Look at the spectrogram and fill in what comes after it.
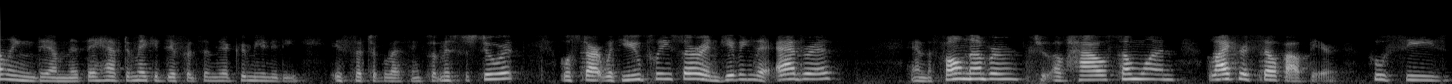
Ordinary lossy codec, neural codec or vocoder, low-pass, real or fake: AAC, 16 kbps; codec, 16 kHz, 0.7 kbps, FocalCodec; 7.2 kHz; fake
